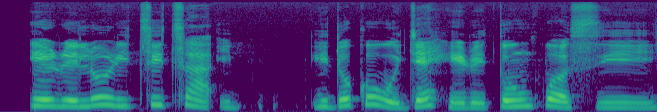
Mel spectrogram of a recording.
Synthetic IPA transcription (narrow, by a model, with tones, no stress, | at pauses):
e˨ɾe˨lo˨˦ɾi˧˦ti˦ta˦˨ | i˨do˨˦ko˦˨wo˨d͡ʒɛ˨˦e˨ɾe˨to˦n̩˦k͡pɔ˦˨si˨˦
